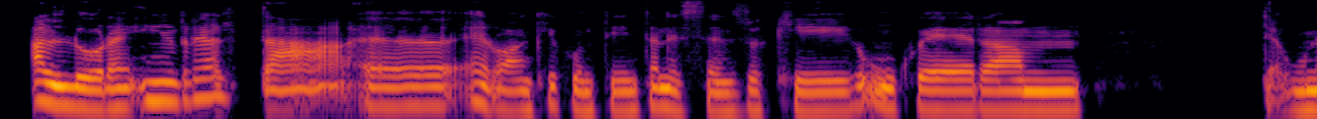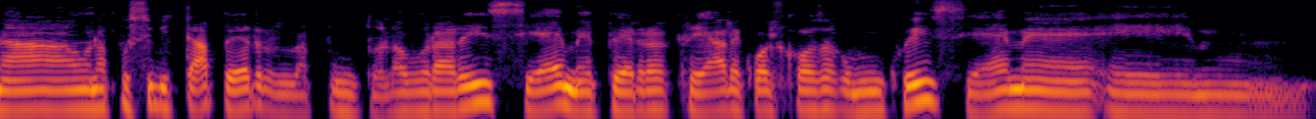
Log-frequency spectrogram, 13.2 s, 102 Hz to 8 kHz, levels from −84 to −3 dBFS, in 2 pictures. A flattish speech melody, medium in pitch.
Yes: narrow, 2.1 semitones; medium, 145 Hz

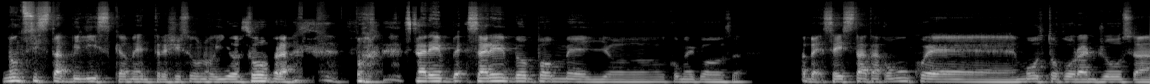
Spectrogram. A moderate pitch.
No: low, 120 Hz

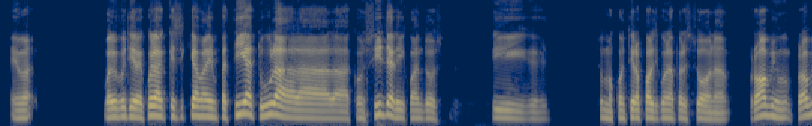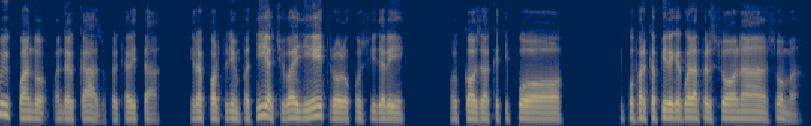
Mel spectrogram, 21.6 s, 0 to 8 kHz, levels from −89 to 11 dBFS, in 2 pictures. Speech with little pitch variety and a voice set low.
No: average, 3.4 semitones; low, 130 Hz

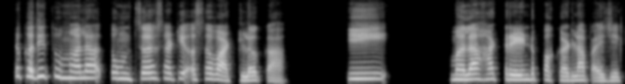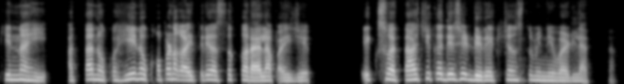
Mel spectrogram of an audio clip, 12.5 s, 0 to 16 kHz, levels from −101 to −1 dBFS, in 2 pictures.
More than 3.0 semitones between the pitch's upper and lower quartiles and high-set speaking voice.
Yes: average, 4.5 semitones; high, 210 Hz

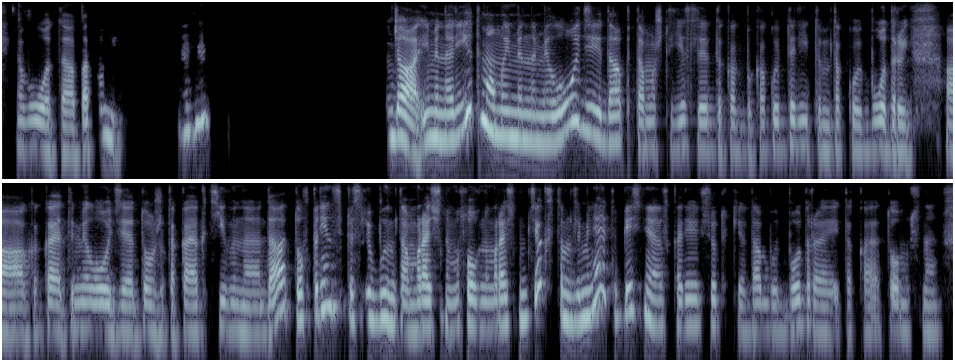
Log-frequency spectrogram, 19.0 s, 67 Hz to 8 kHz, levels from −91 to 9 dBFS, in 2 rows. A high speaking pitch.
No: medium, 160 Hz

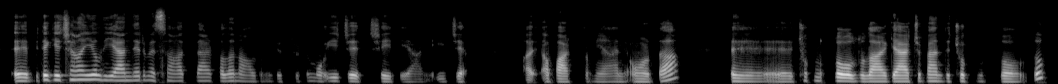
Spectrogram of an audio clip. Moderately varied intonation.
Yes: average, 3.8 semitones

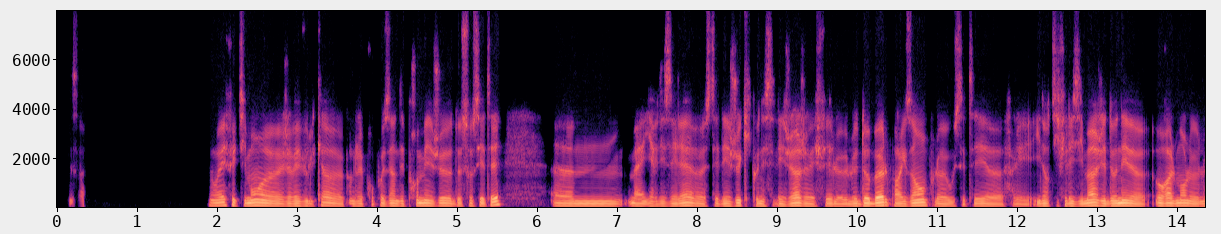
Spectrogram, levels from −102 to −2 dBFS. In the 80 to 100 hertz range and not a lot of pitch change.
Yes: very low, 90 Hz; narrow, 2.3 semitones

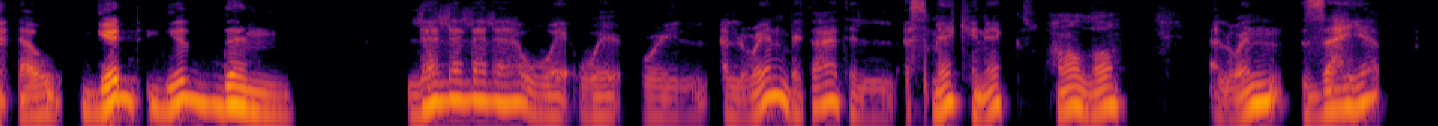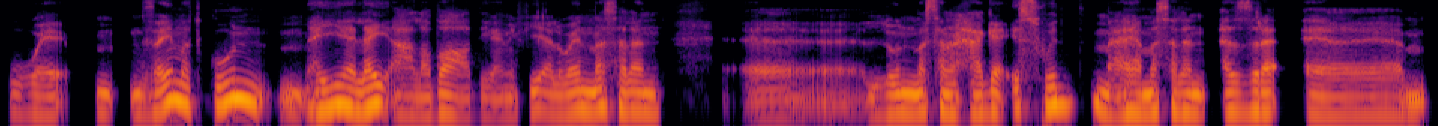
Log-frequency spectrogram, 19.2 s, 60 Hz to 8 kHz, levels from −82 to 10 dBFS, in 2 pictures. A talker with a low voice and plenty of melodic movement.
Yes: low, 115 Hz; wide, 6.2 semitones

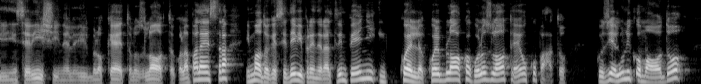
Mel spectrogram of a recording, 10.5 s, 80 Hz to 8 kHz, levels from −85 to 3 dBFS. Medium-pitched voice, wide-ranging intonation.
Yes: medium, 165 Hz; wide, 8.3 semitones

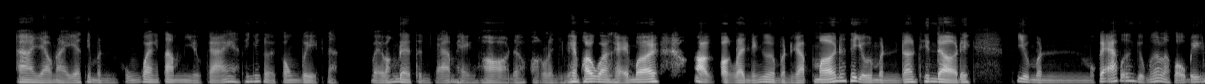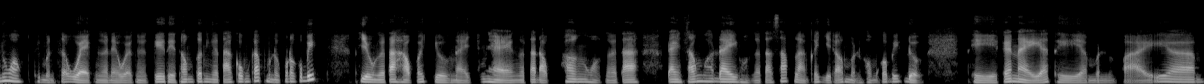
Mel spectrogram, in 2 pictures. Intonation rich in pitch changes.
No: average, 4.1 semitones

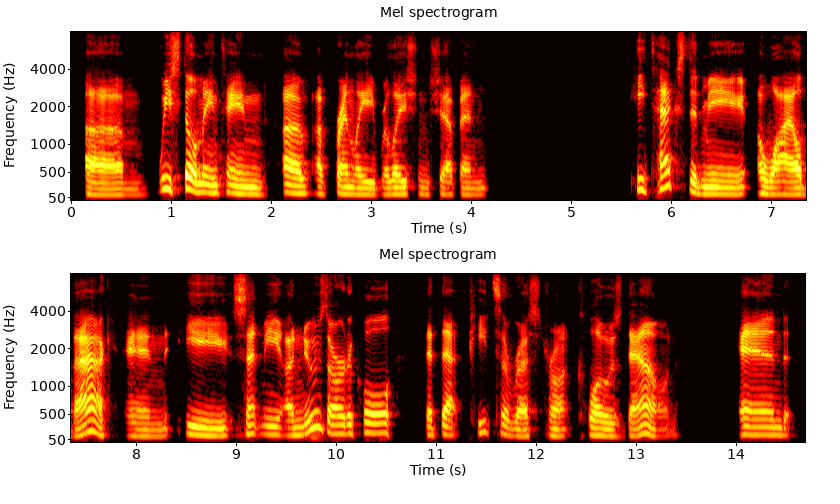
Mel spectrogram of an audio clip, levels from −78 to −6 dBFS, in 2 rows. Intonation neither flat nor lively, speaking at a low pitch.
Yes: average, 4.5 semitones; low, 125 Hz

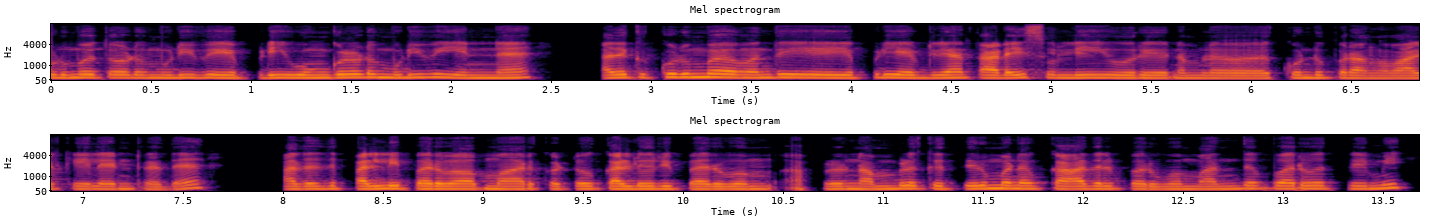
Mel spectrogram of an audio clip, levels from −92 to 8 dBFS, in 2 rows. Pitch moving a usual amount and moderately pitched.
No: narrow, 1.8 semitones; medium, 175 Hz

